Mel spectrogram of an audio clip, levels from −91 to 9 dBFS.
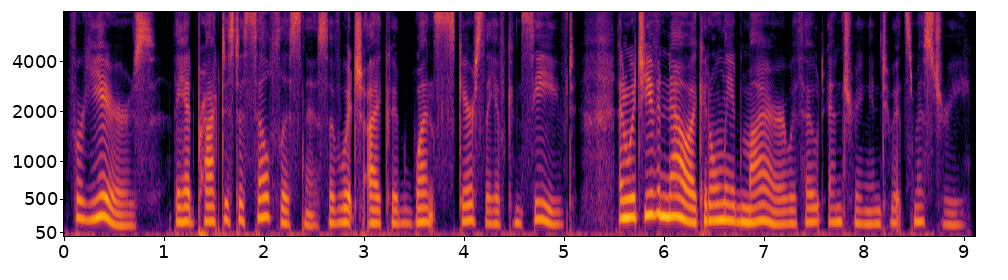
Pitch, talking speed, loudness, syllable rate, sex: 195 Hz, 185 wpm, -18 LUFS, 5.5 syllables/s, female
